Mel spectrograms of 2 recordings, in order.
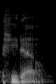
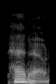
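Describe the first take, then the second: First: The first vowel is a long 'ee' sound. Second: The first vowel is a short 'eh' sound. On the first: The speaker calls it wrong. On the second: The speaker calls it right.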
